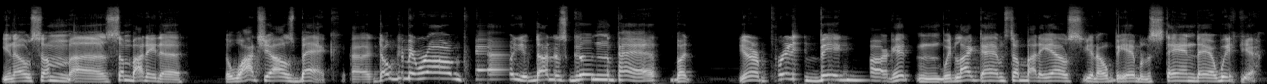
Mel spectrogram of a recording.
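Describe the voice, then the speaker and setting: A fussy, folksy guild leader rambles through instructions full of hesitations, as a man plays him at a raised pitch. The voice has a gravelly edge. Soft music plays underneath. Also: animated, moderate pace, heavily acted. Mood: earnest.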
